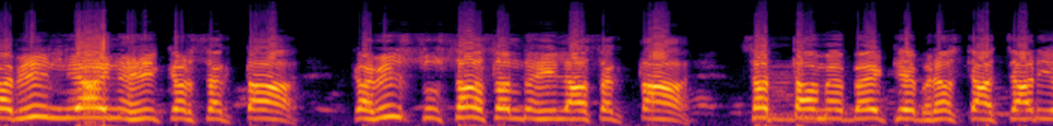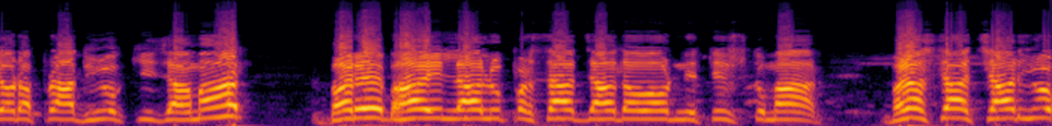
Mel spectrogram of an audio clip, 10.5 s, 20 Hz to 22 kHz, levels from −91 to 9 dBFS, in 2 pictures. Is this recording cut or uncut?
cut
